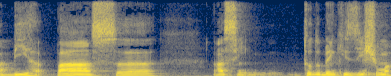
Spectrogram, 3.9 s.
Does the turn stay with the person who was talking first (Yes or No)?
Yes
